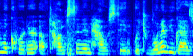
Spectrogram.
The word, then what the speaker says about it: Houston: corner of thompson and houston which one of you guys goes is that really how you pronounce houston we're not texas it's not houston okay sorry i called it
